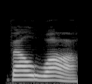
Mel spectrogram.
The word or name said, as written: valois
